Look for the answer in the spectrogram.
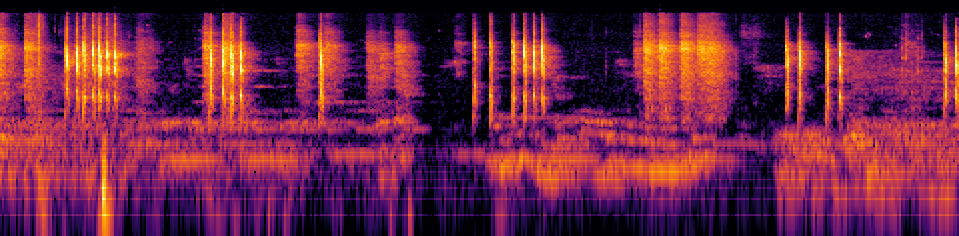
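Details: Eurasian tree sparrows fighting, bursts of sharp high chirps in tight clusters separated by short pauses, with a faint low hum and soft background chatter.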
